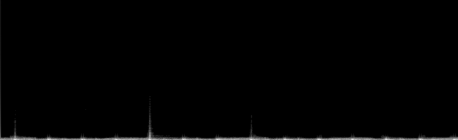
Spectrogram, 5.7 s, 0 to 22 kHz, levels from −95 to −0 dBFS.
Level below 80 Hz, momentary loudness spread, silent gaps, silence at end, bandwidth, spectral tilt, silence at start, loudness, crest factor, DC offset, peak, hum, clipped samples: -20 dBFS; 4 LU; none; 0 s; 0.9 kHz; -15.5 dB/octave; 0 s; -26 LUFS; 20 dB; under 0.1%; 0 dBFS; none; under 0.1%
